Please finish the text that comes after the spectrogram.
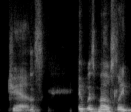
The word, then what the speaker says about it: Janc: j-a-n-c so although it was supposed to be pronounced jazz it was mostly mispronounced jank after he died and went to what i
